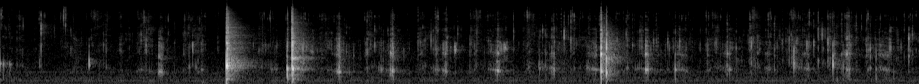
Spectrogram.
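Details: Cola the Doberman chews raw chicken indoors, eating more timidly than usual while filmed. Bright, crackling bone crunches stand out sharply at two, three and six seconds amid a steady run of softer wet chewing clicks.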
